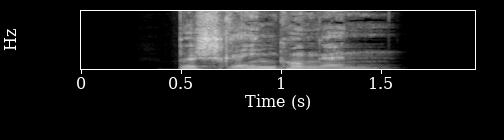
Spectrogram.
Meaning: plural of Beschränkung
- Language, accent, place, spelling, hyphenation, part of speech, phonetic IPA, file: German, Germany, Berlin, Beschränkungen, Be‧schrän‧kun‧gen, noun, [bəˈʃʀɛŋkʊŋən], De-Beschränkungen.ogg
